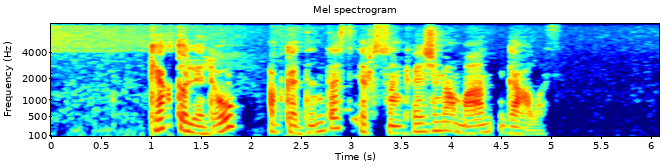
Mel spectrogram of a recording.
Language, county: Lithuanian, Šiauliai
